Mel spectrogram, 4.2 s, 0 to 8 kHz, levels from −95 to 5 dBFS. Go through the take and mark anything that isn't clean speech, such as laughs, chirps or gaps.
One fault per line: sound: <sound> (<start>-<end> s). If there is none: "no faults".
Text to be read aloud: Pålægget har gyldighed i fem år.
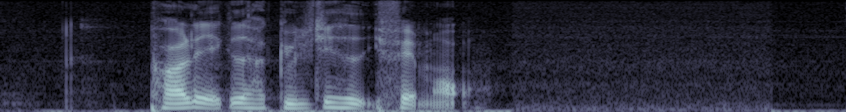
no faults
